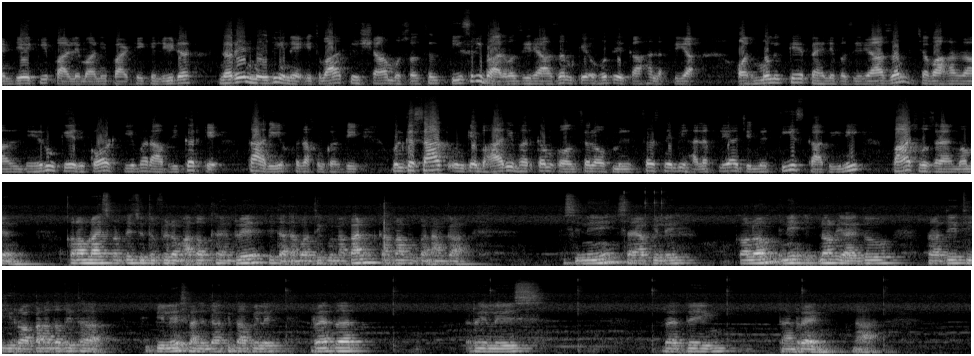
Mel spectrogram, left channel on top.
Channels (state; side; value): different; both; correlation 0.00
